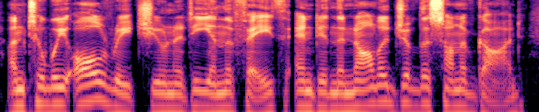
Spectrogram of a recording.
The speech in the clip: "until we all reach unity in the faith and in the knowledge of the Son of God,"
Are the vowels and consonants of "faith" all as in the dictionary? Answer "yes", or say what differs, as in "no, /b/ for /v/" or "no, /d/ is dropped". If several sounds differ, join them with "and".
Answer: yes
